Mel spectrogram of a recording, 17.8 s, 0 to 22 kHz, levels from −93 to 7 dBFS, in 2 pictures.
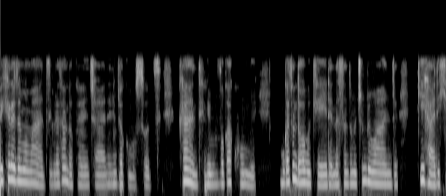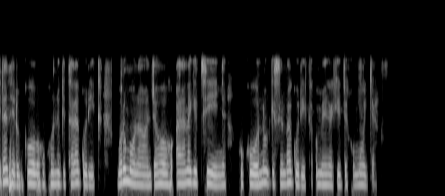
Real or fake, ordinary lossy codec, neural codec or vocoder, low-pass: real; Opus, 24 kbps; none; 7.2 kHz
